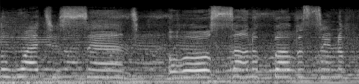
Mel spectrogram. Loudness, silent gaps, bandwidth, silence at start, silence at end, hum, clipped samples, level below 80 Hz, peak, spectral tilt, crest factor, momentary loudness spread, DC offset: -16 LUFS; none; 16.5 kHz; 0 s; 0 s; none; under 0.1%; -30 dBFS; -2 dBFS; -3.5 dB/octave; 14 dB; 7 LU; under 0.1%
